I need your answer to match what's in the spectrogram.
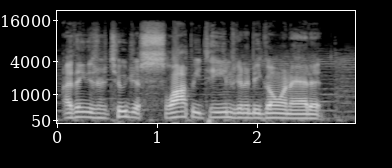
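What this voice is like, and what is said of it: Out of breath, exhausted voice. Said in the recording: “I'm out of breath. I'm exhausted.”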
